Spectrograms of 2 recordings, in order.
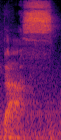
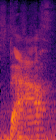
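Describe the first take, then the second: First: The word ends with an s sound. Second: The word ends with a th sound. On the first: The speaker calls it wrong. "they'll say bass" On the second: The speaker calls it right. "instead of saying bath"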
